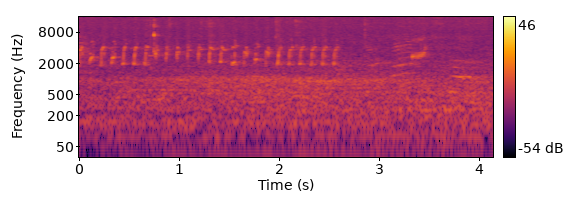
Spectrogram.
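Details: A lovebird, played as a lure recording to get other lovebirds singing, gives a quick run of about sixteen sharp, high chirps over two seconds, then a lone rising whistle, against steady low rumbling noise.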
